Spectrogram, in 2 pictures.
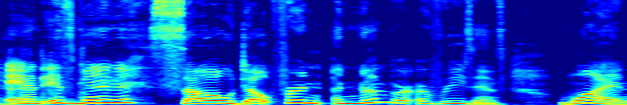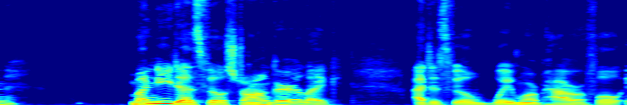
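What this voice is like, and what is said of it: Breathless, out-of-breath speech. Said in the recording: “I'm out of breath”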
